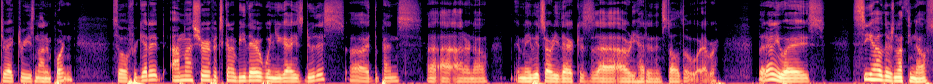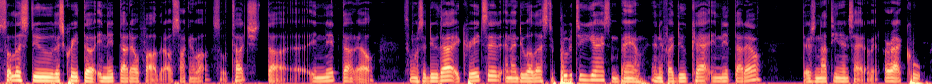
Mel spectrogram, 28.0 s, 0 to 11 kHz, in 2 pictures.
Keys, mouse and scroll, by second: 16.8-19.6 typing, 20.2 Return, 21.0-21.8 typing, 21.9 Return, 23.5-25.3 typing, 25.3 Return, 27.6 ctrl+d.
